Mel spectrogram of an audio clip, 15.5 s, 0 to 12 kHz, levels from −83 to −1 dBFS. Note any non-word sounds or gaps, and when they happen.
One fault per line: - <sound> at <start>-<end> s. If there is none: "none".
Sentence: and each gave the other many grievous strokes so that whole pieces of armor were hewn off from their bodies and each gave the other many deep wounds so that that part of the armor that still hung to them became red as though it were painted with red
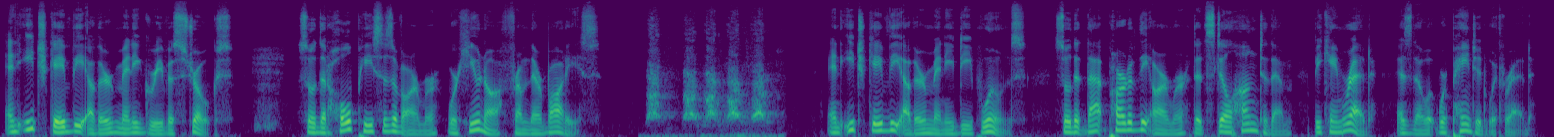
- sniff at 2.5-2.9 s
- bark at 6.4-7.9 s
